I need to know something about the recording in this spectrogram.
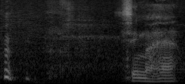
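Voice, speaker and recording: Dry, weary gunslinger. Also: male voice, lowish voice, sing-song, slow pace, slight background noise. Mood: subdued, dry. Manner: terse, formally polite, dry. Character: earnest, weary, dry male former outlaw gunslinger. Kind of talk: dramatic video game cutscene acting.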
